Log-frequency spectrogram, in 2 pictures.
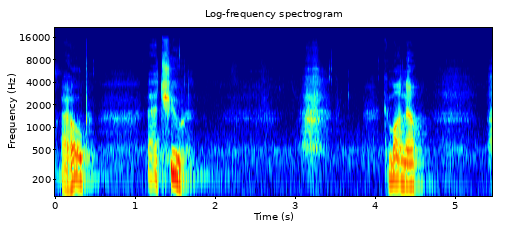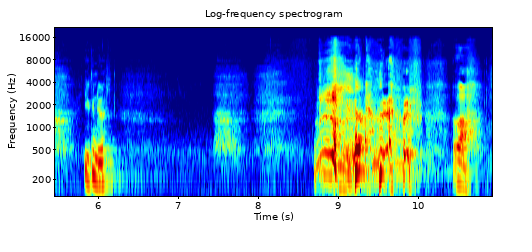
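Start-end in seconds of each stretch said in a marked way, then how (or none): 1.2-1.7 a real high sneeze, achoo; sneezing. Real, not acted. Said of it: "Pardon me, I'm gonna sneeze". 8.7-10.4 a real loud coughing fit; hacking cough, loud. Real, not acted. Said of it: "excuse me".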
